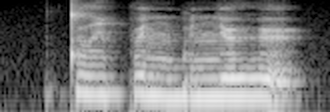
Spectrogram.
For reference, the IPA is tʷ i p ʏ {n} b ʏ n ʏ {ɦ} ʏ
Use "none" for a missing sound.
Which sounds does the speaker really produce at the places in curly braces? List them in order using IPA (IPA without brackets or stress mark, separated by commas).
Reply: n, ɦ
